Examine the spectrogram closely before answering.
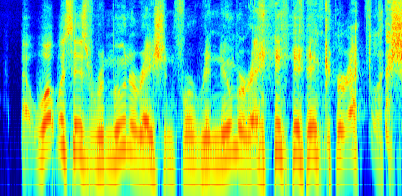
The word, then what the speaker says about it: remuneration: are number one, remuneration is correct. Rememberation is the wrong pronunciation and the wrong spelling.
